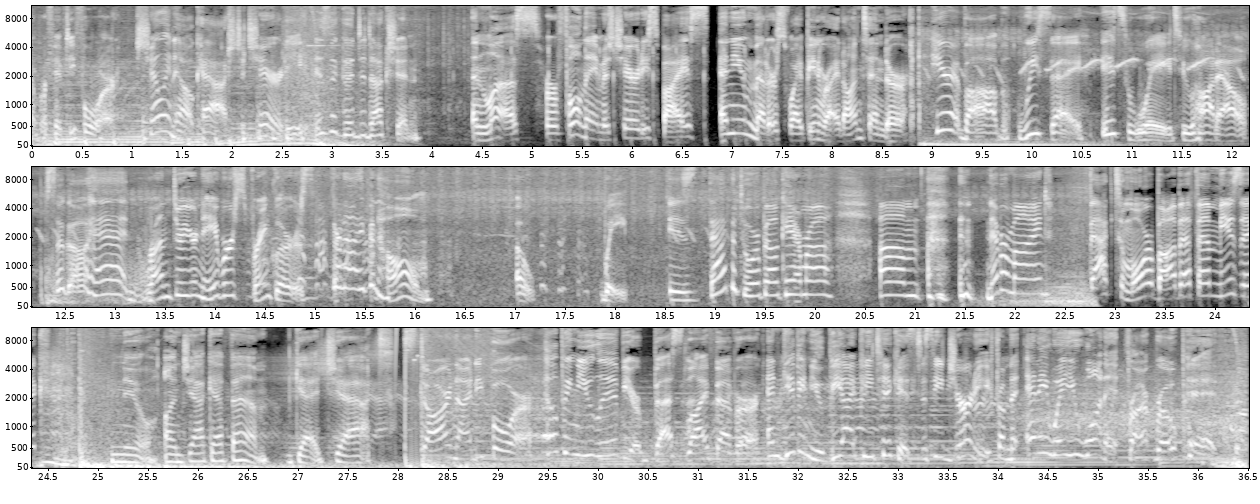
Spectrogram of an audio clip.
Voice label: radio women, radio imaging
